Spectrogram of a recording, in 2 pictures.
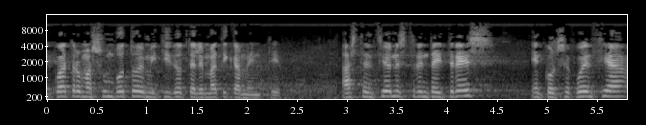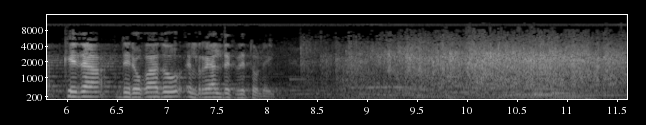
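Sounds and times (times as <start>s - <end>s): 
speech: 0.0s - 8.2s
parliament applause after a vote: 8.3s - 11.5s.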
